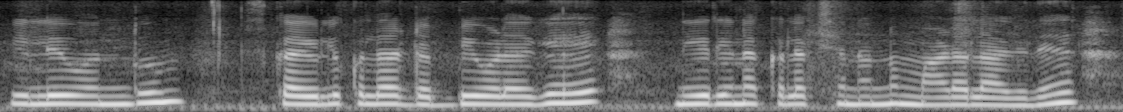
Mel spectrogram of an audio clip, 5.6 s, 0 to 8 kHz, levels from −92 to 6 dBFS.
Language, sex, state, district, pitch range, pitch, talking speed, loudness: Kannada, female, Karnataka, Koppal, 215-230 Hz, 225 Hz, 115 wpm, -13 LUFS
